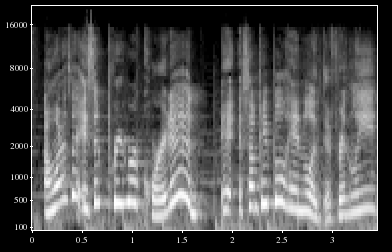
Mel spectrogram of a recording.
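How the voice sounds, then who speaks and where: With music behind her, a woman's pitch swings very widely as she talks. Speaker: vtuber streamer. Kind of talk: casual chat. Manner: halting, many fillers; talkative.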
